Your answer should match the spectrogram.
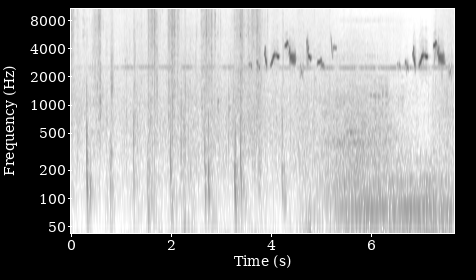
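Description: Short, chirpy bird calls in The Witcher 3: Blood and Wine ring out in two brief bursts over steady ambient noise and hoof-like footsteps.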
